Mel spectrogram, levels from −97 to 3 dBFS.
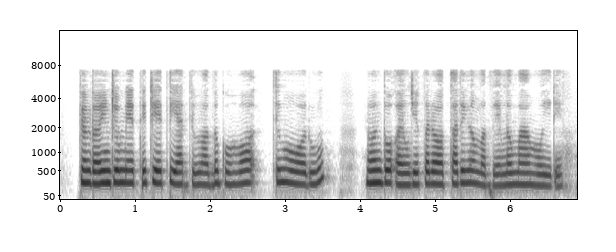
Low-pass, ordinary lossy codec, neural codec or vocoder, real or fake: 7.2 kHz; none; codec, 16 kHz, 0.5 kbps, FunCodec, trained on Chinese and English, 25 frames a second; fake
